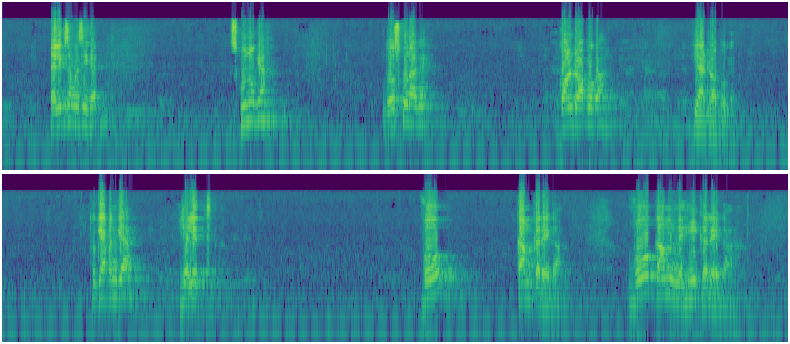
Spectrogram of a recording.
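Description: A man speaks calmly in short phrases with pauses, close by.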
